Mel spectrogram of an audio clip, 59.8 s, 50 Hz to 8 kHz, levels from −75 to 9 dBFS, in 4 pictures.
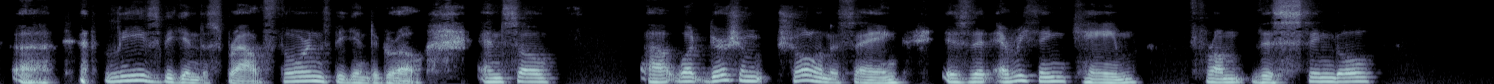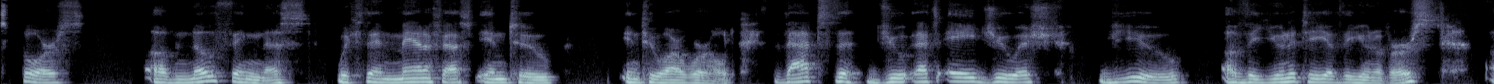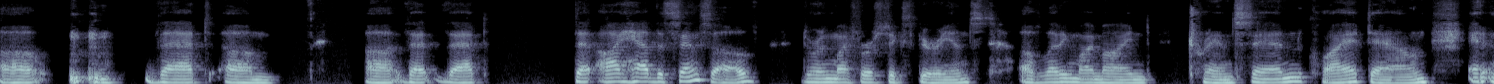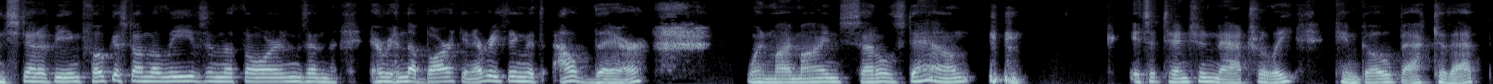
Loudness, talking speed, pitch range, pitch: -16 LUFS, 105 wpm, 110-145 Hz, 125 Hz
